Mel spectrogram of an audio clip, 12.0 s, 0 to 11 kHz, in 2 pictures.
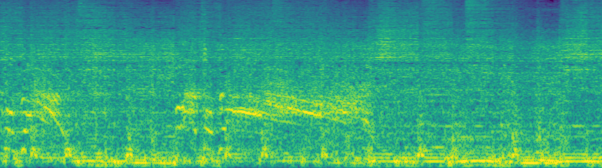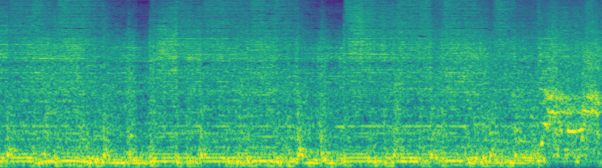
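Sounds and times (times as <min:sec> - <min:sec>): person yelling vocals: 0:00.0 - 0:00.8, 0:01.7 - 0:03.8, 0:11.4 - 0:12.0
live rock band playing: 0:00.0 - 0:12.0.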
